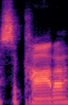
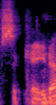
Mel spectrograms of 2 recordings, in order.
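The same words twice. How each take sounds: First: It is said with a British accent. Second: It is said with an American accent.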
